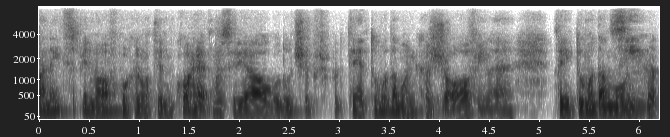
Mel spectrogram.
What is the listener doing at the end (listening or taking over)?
listening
